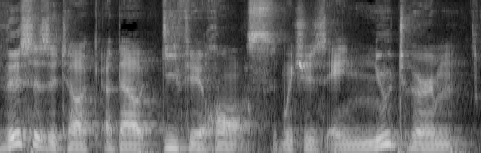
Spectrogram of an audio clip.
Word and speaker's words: différance: Instead, this is a talk about différence, which is a new term coined by Derrida himself, which ironically sounds exactly the same as the standard word difference, despite being spelled differently.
